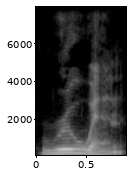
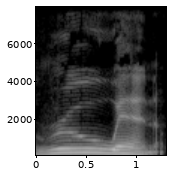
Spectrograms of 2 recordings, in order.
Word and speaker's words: ruin: after me for pronunciation ruin so notice there's two syllables ruin ruin and then you have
